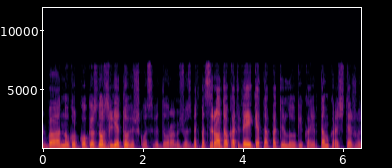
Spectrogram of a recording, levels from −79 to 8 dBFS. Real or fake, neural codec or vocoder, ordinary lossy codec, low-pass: real; none; AAC, 64 kbps; 7.2 kHz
